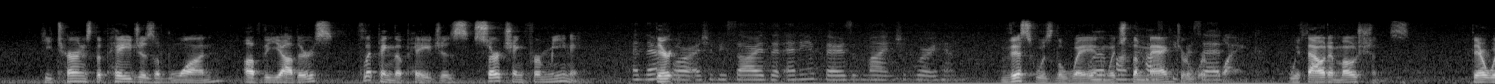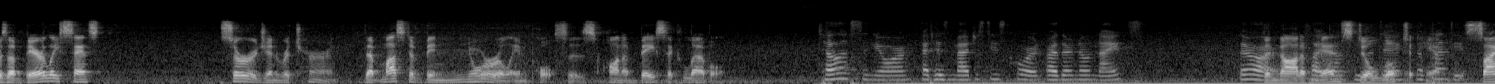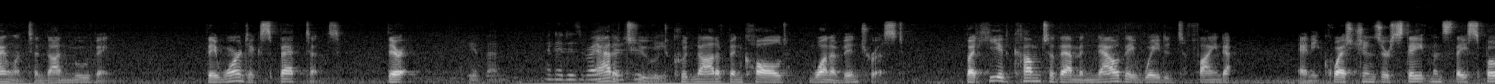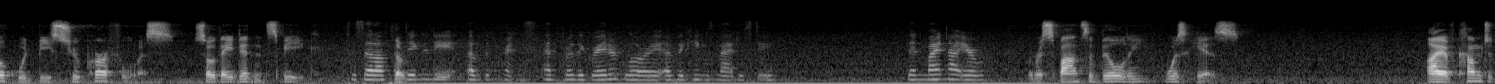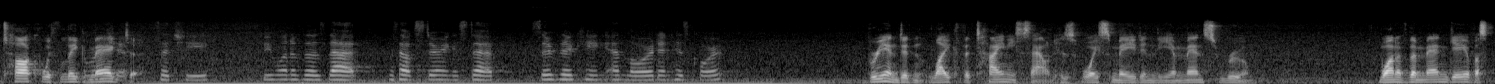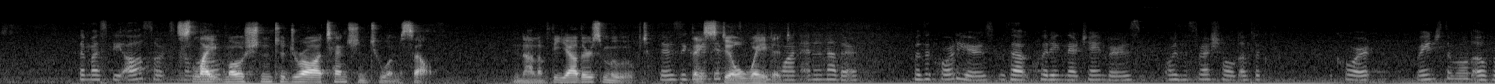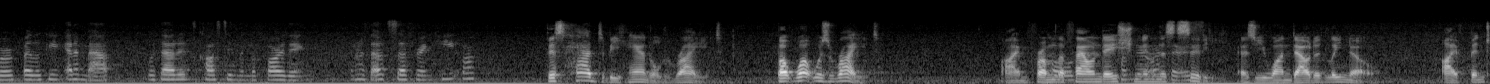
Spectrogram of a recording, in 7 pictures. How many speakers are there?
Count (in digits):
2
